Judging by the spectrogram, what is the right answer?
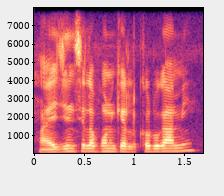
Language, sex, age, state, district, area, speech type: Marathi, male, 18-30, Maharashtra, Amravati, urban, spontaneous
